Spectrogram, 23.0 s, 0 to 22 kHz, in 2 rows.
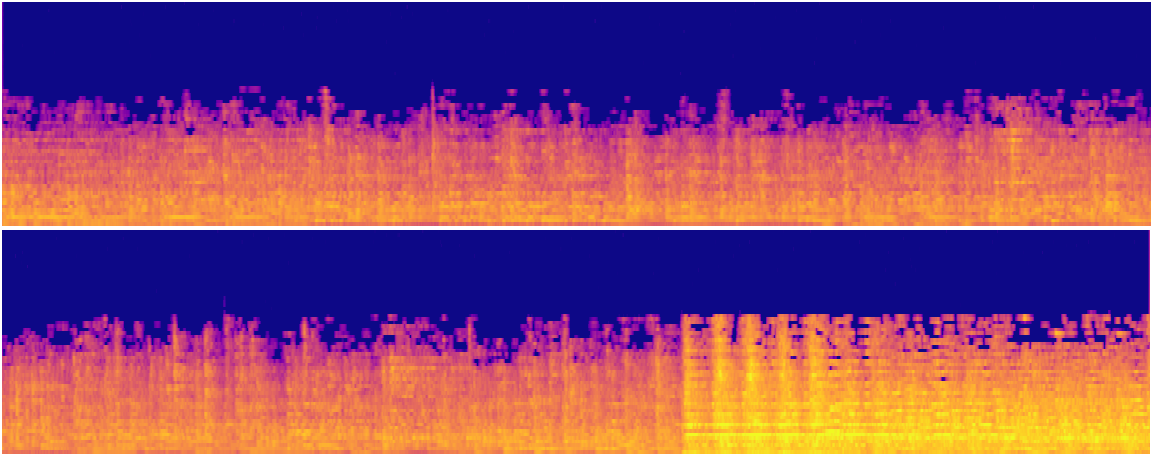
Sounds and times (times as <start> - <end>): Music: 0.0 - 22.9.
